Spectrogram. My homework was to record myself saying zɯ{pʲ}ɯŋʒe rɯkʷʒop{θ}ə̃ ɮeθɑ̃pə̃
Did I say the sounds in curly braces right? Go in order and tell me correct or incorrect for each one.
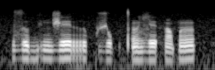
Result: incorrect: bʲ, incorrect: tʼ

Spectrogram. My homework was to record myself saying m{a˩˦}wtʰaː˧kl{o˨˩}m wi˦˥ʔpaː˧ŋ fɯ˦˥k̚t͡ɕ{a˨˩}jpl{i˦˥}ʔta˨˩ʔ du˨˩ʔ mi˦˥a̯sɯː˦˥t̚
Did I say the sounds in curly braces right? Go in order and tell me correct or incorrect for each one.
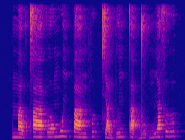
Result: correct, incorrect: o˦˥, incorrect: a˩˦, correct

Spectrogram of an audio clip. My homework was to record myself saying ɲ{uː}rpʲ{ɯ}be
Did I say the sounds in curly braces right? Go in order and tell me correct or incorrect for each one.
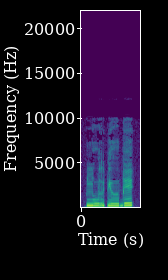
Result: correct, incorrect: ɯː

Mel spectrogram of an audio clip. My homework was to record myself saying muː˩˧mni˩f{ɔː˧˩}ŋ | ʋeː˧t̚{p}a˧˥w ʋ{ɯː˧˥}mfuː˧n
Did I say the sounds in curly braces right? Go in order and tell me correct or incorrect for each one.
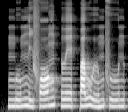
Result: incorrect: ɔː˧˥, correct, incorrect: ɯː˩˧

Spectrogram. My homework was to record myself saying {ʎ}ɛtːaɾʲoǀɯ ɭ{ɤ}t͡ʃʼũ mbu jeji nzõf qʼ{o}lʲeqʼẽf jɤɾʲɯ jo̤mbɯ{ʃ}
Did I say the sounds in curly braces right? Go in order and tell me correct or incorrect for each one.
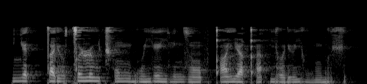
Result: correct, incorrect: ɯ, incorrect: õ, correct

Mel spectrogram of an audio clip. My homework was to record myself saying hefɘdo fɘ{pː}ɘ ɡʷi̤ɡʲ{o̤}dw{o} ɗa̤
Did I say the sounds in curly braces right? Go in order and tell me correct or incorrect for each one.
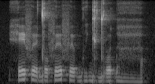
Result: incorrect: f, correct, correct

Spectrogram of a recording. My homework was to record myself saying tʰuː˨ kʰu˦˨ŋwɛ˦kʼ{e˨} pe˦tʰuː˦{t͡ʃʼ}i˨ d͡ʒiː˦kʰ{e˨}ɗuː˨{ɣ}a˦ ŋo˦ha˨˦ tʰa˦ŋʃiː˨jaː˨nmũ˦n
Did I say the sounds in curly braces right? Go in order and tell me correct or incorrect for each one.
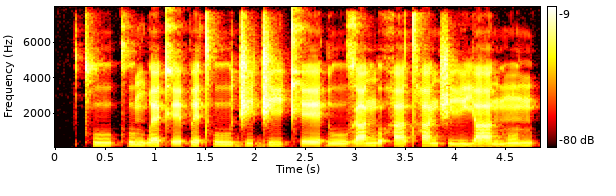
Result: incorrect: e˨˦, incorrect: d͡ʒ, incorrect: eː˨, correct

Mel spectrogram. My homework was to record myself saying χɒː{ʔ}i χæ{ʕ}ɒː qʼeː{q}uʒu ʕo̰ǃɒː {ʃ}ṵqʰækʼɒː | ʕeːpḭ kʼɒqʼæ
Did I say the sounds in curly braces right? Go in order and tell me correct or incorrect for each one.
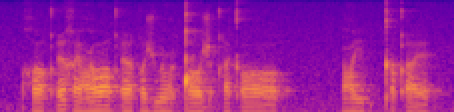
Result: incorrect: qʼ, correct, correct, incorrect: ʒ

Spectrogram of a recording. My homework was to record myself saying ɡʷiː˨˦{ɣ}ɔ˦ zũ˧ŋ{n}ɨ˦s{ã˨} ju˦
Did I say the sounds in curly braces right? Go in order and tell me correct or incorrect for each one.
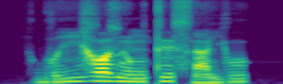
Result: correct, incorrect: t, correct

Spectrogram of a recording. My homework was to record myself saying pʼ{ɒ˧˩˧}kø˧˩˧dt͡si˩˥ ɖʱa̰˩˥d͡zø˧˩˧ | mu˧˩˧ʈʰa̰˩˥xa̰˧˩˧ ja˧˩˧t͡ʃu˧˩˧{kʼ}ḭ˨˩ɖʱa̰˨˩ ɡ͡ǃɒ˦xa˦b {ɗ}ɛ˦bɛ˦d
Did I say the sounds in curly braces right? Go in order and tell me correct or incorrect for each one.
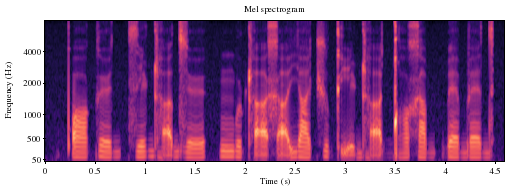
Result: correct, correct, incorrect: ɓ

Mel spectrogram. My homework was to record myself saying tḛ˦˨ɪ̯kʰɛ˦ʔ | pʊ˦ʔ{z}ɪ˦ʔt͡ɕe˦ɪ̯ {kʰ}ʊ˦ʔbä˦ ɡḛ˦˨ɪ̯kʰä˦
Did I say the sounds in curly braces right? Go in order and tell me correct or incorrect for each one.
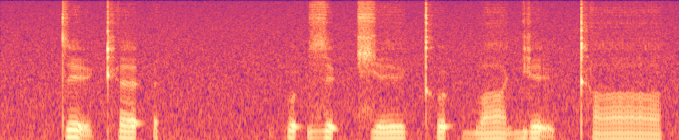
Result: correct, correct

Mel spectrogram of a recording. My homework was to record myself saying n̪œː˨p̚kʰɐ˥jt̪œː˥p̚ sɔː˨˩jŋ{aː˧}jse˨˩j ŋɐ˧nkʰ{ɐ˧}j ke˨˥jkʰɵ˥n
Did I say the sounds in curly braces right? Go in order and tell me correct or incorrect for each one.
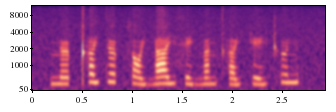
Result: correct, incorrect: ɐ˨˥

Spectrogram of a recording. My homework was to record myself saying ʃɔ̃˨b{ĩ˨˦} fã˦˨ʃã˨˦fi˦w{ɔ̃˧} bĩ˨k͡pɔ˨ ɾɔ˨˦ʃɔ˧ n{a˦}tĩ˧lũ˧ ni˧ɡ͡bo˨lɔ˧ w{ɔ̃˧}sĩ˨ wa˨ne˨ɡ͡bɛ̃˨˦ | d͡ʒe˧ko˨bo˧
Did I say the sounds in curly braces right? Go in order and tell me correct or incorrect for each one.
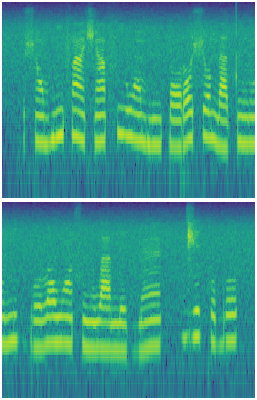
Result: correct, correct, incorrect: a˨, correct

